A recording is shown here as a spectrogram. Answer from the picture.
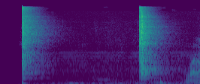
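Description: Film clapperboard snapped shut twice, about a second apart; each snap is a sharp crack with a short fading tail.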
